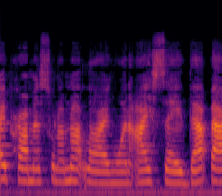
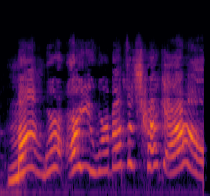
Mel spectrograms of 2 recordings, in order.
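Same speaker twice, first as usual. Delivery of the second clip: put-on much higher, whiny spoiled-girl voice; bratty kid on the phone; 12 semitones higher than usual. Girl calling her mom from the checkout line, high bratty whine. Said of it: "In that exact tone".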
